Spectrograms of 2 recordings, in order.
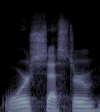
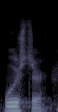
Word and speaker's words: Worcester: and Worcester, Massachusetts. – Worcester.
